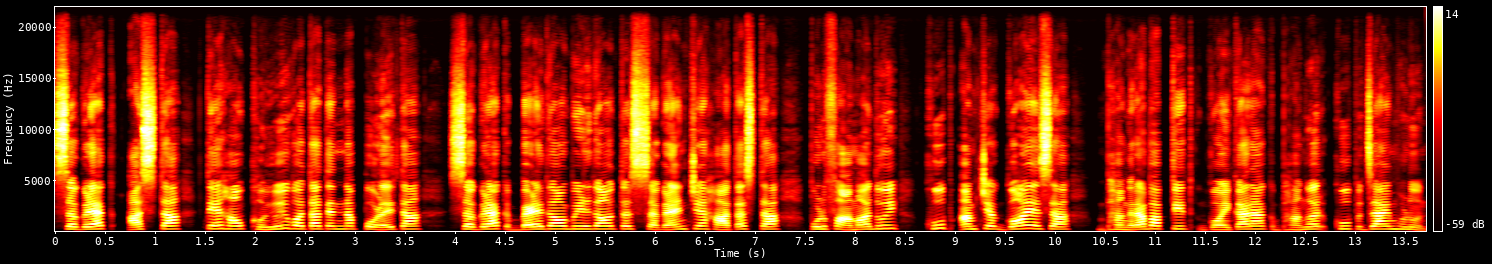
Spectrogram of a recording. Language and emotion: Goan Konkani, neutral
